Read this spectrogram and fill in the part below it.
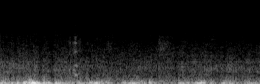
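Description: Strong gusty wind blowing outdoors in Bundaberg, Queensland, rumbling continuously at close range with irregular surges of low buffeting.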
